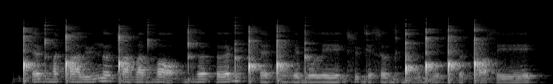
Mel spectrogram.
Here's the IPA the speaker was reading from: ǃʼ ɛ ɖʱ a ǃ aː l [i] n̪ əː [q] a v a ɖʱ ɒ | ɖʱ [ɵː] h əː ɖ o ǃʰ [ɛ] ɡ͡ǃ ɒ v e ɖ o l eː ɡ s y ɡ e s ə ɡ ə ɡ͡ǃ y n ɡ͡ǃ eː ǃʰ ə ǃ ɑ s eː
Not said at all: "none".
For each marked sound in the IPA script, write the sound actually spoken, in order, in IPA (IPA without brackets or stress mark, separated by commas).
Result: y, ǃ, əː, ɛ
